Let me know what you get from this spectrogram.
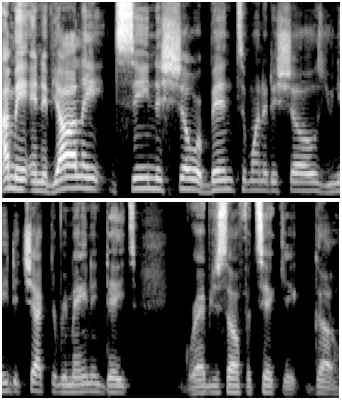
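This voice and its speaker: The delivery has an animated tone and lively intonation at a moderate pace, on a very clean recording with a silent background. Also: man. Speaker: YouTube reviewer. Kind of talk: casual review monologue. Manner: loud.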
